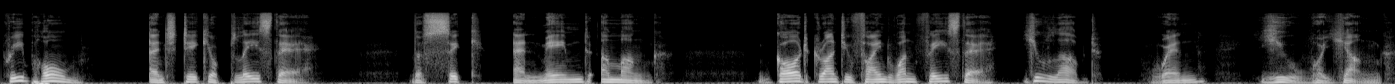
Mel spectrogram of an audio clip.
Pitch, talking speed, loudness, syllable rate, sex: 100 Hz, 110 wpm, -18 LUFS, 3.4 syllables/s, male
